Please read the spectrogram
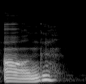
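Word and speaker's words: Ingres: It's an image of a piece by Ong. Thank you, my undergrad art professor, for correcting my pronunciation of his name.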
